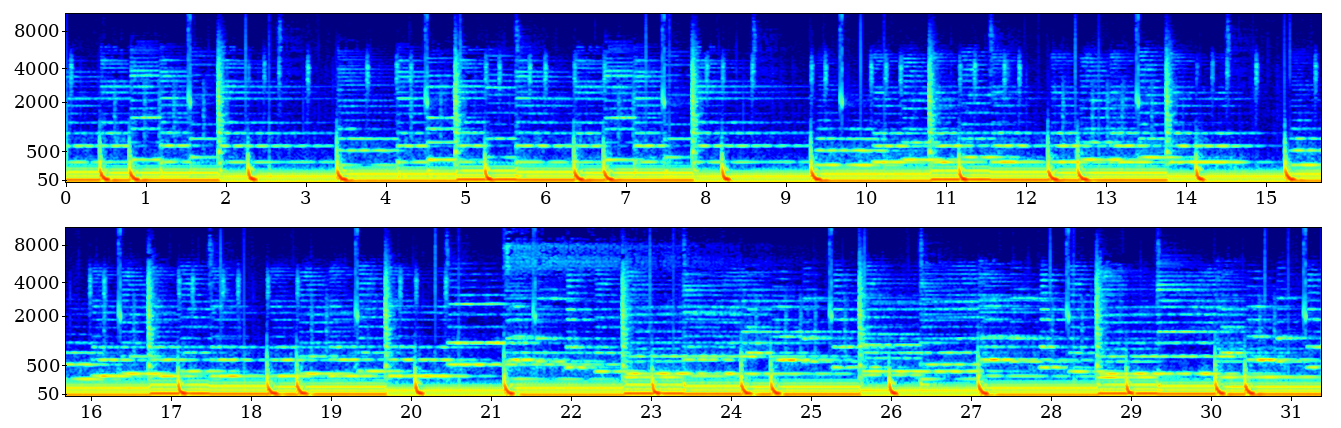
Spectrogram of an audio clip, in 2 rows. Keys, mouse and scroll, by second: 1.0 typing, 1.0 Return, 2.5 alt+click, 3.2 alt+middle click, 3.6 alt+click, 4.4 alt+middle click, 4.7 right click, 8.4 double click, 13.1 middle click, 14.0-14.3 scroll up 1, 15.0 alt+middle click, 15.6 alt+scroll up 2, 16.1 alt+middle click, 19.2 right click, 21.2 ctrl+click, 23.0 ctrl+click, 25.0 ctrl+click, 27.0 alt+middle click, 28.1 ctrl+click, 30.1 ctrl+click.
